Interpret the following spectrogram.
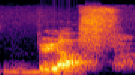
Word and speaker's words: Bao Loc: Only it seems to have been pronounced Bluff or something like that. In my diary that I kept on that trip, I spelled the name of the town B-L-O-U-G-H. That's not how it's spelled. It's spelled B-A-O-L-O-C. So I have no guess how it's really pronounced in Vietnamese.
